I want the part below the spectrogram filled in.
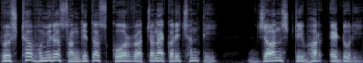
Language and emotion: Odia, neutral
